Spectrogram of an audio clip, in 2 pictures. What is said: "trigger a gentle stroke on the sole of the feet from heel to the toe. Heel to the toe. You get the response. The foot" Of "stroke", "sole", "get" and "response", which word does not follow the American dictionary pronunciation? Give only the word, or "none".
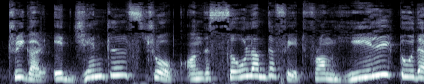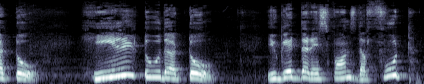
none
